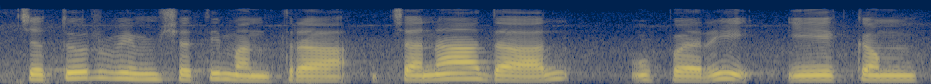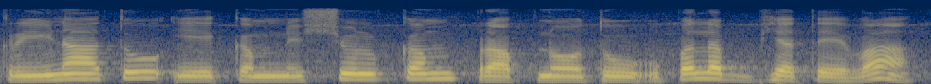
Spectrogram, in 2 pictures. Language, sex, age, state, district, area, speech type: Sanskrit, female, 45-60, Karnataka, Chikkaballapur, urban, read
